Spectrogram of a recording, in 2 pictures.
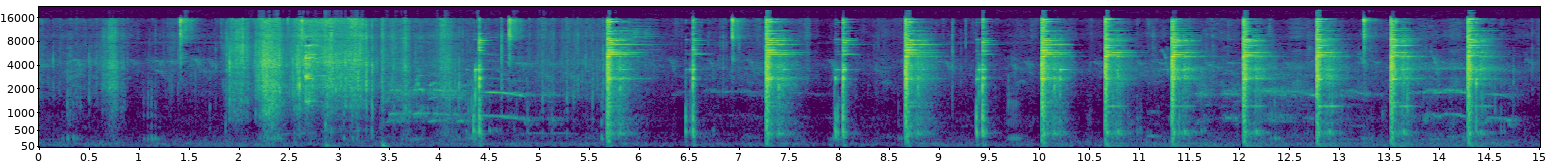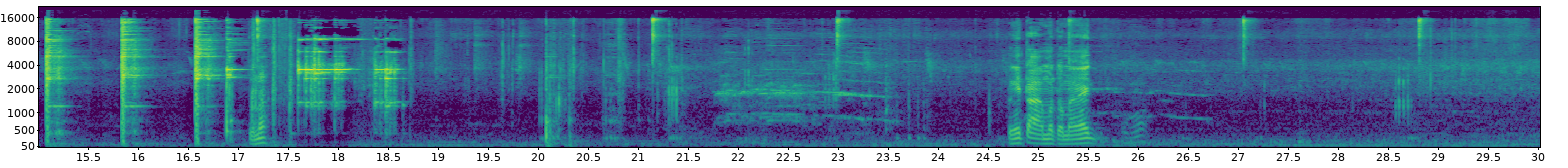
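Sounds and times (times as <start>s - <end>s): rooster crowing: 3.4s - 5.3s, 11.6s - 14.8s, 21.7s - 23.6s, 25.3s - 26.8s.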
